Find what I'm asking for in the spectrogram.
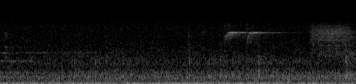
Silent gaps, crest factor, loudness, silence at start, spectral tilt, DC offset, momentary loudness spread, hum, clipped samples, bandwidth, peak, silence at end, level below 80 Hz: none; 14 dB; -43 LUFS; 0 s; -3.5 dB/octave; under 0.1%; 8 LU; none; under 0.1%; over 20 kHz; -28 dBFS; 0 s; -44 dBFS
